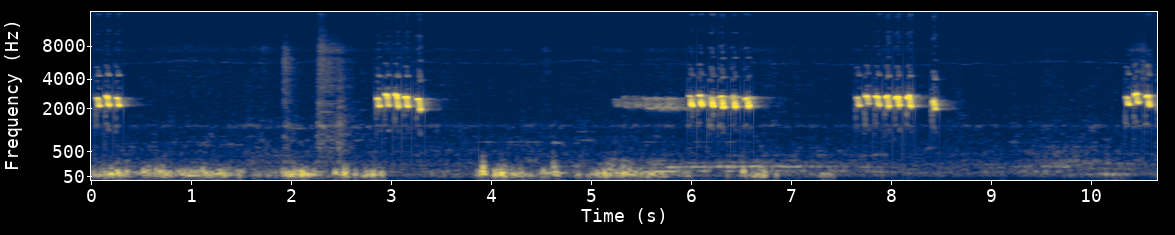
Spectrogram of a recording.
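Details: Female sooty-headed bulbul calling the male: short pulsed rattling trills, each under a second, given in four or five bursts with pauses of one to three seconds, over a low rumbling background.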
